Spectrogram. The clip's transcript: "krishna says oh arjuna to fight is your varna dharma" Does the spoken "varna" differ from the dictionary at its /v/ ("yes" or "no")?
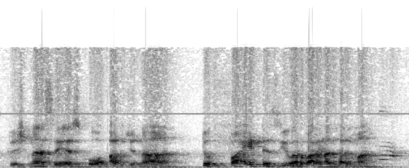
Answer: no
